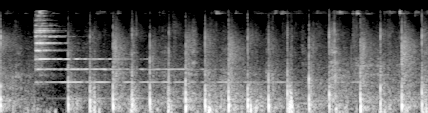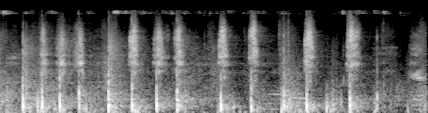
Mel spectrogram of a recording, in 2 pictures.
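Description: Boxing gloves punching a heavy hanging bag in fast, continuous combinations, several sharp thuds a second.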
